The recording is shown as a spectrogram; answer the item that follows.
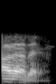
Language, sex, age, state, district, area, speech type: Malayalam, male, 60+, Kerala, Alappuzha, rural, conversation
